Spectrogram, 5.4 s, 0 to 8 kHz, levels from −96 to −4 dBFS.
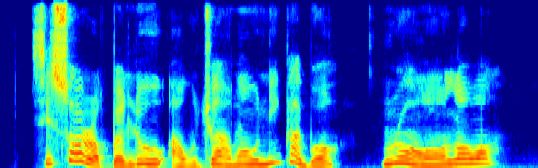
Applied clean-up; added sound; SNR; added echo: neural mask model DeepFilterNet 3.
